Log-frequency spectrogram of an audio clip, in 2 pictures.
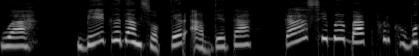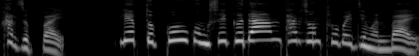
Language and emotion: Bodo, surprised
